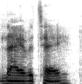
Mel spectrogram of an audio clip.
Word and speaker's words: naivete: I still believe, I mean, it's my own, what is it, naivete? Is that how you say it? – Yeah, it's yeah. very good.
